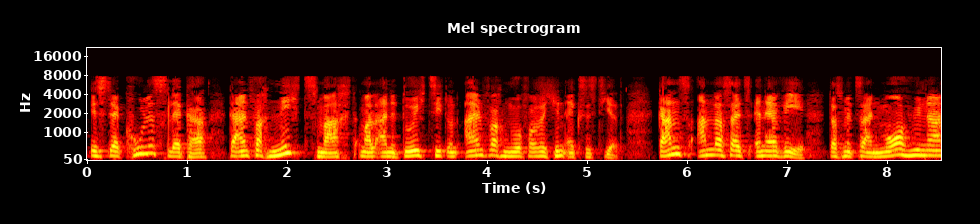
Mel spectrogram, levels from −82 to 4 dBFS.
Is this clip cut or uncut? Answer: cut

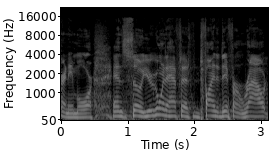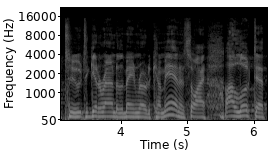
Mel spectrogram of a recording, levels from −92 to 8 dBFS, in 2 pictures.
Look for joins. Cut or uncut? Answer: uncut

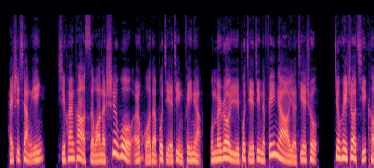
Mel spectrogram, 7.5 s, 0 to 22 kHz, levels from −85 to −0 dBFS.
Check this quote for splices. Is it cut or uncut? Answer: cut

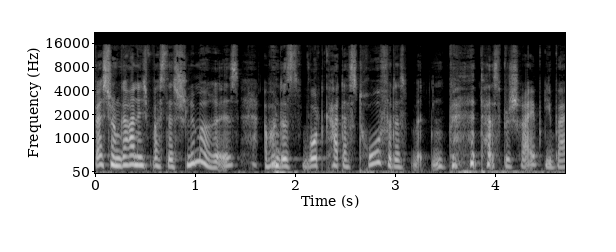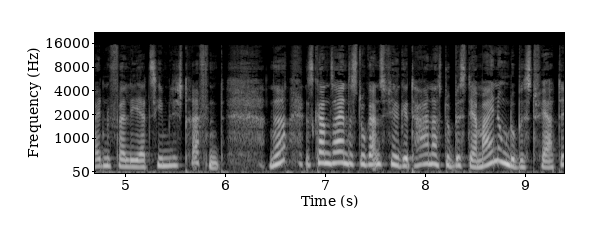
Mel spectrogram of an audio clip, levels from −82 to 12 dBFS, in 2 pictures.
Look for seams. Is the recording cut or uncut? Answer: uncut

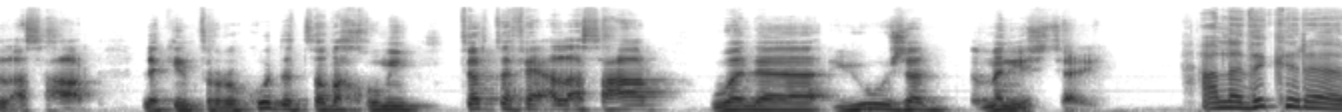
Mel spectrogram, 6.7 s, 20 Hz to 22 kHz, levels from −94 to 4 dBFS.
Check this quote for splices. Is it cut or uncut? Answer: uncut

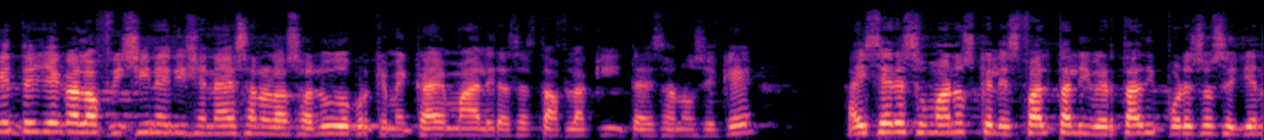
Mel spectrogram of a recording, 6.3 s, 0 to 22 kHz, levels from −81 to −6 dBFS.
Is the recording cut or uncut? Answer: cut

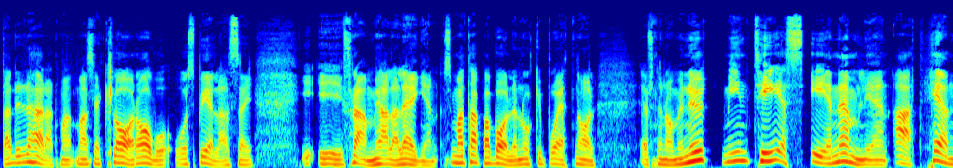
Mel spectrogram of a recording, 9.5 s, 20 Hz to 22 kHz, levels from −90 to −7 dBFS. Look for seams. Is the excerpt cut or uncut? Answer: cut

